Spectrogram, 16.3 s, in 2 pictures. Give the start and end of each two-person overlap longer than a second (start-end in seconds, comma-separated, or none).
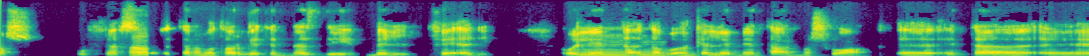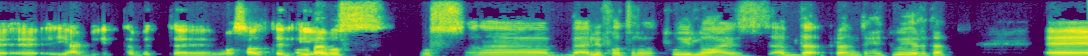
4.3-5.7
